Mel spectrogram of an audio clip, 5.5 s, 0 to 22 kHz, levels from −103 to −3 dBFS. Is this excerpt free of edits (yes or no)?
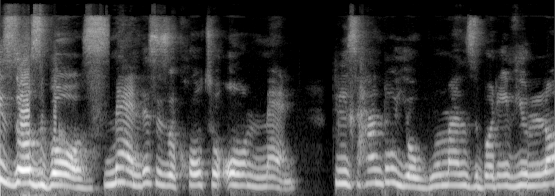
no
